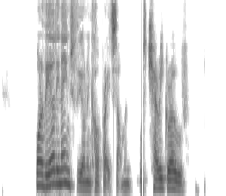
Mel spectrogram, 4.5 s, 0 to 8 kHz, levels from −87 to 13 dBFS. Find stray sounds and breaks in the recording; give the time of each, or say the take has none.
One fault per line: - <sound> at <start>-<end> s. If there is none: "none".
- dropout at 2.8-2.9 s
